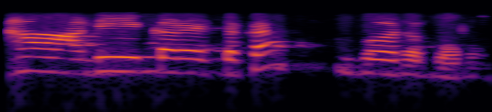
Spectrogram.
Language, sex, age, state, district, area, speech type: Marathi, female, 60+, Maharashtra, Pune, urban, conversation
